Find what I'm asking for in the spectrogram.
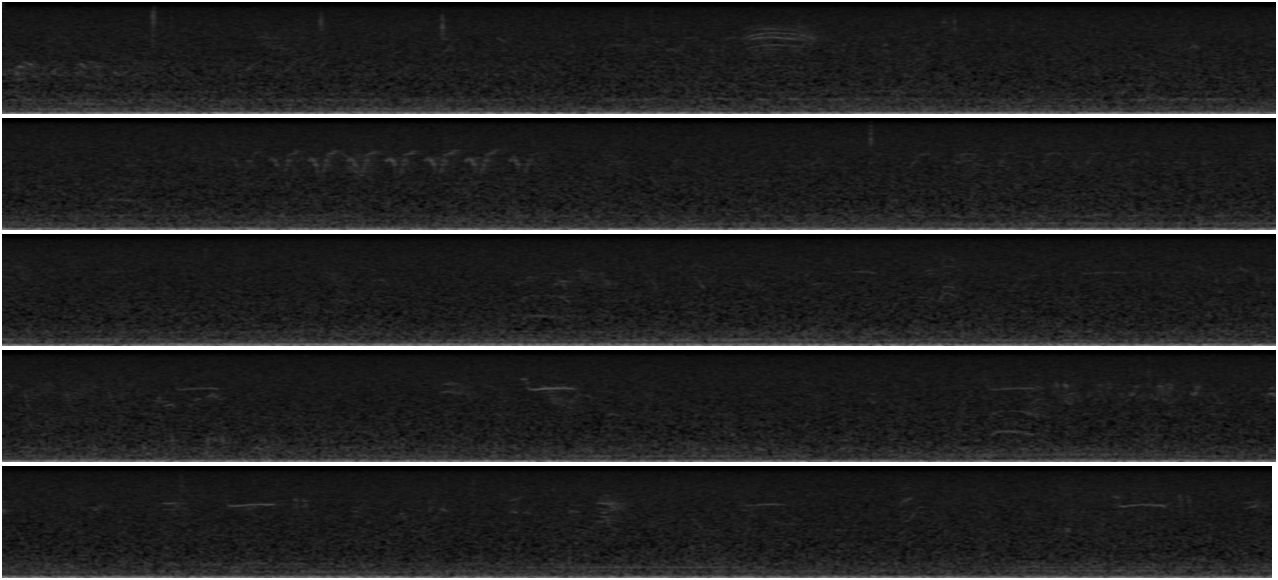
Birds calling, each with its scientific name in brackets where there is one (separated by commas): Warbling White-eye (Zosterops japonicus), Hawaii Amakihi (Chlorodrepanis virens), House Finch (Haemorhous mexicanus), Chinese Hwamei (Garrulax canorus)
